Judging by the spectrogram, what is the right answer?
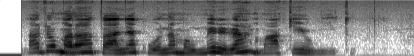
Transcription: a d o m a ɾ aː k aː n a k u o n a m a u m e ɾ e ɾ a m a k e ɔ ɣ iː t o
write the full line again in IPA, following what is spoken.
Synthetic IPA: a d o m a ɾ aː t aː ɲ a k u ɔ n a m a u m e ɾ e ɾ a m a k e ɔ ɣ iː t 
